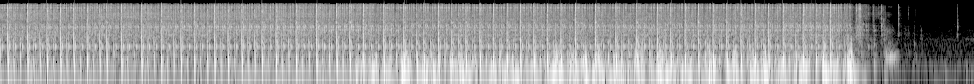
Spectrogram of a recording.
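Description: A small model engine runs loudly with a fast, rattling buzz, then cuts out.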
